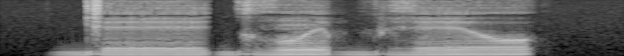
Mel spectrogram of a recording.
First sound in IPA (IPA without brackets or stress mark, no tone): ɡ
